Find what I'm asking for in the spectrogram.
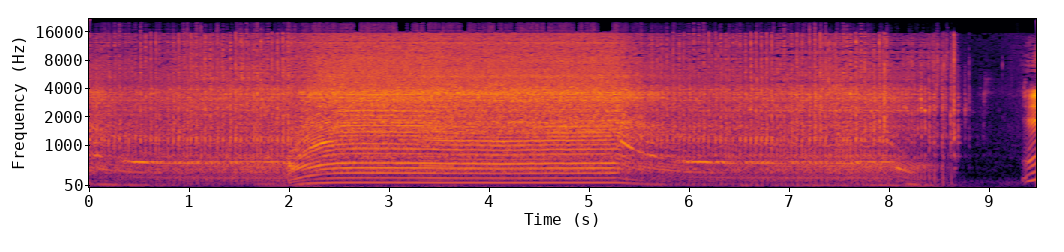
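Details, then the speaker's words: Echo ES-250 two-stroke leaf blower, screw adjusted while run wide open: snaps from idle to clean steady high scream about three seconds, no bogging, then settles; normal full-throttle run. "about all there is to it just adjust that puppy until you hear it clear up and it sounds right"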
